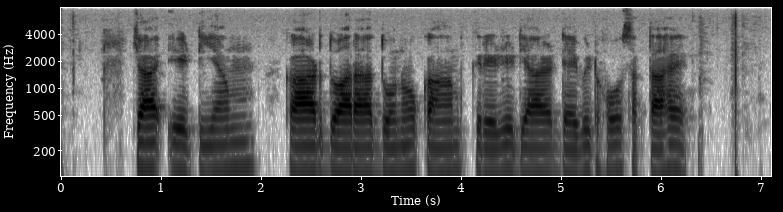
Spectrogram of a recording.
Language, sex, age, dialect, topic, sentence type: Hindi, male, 18-24, Garhwali, banking, question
